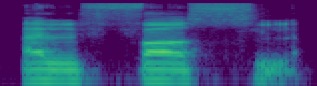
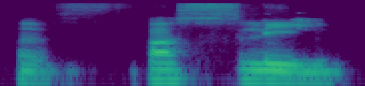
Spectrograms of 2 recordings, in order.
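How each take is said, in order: First: The word ends on a lightly sounded 'l'. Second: The word ends with a short 'i' vowel. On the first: The reading stops at this word. "if we want to stop ... we merge little bit of the sound" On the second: The reading continues past this word. "because it has the vowel, right? The the lower vowel. So we have to pronounce the li"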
